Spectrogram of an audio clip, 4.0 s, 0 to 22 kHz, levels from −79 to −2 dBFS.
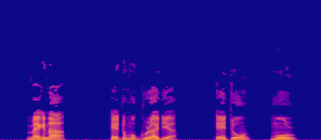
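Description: MP3 compression runs from start to finish. Nothing reaches above 14.2 kHz, and the damage is plainly audible: the speech has a watery, swirling texture, and s sounds break into metallic chirps. The likely cause is an MP3 encoder starved of bits, which fits a low bitrate of around 40 kbps. Short of bits, it cut the treble at a fixed frequency and discarded weak spectral lines, which flicker on and off from frame to frame.

Pre-echo appears from 2.86 to 2.88 s, a short hiss spreading about 21 ms ahead of a sharp attack, which then sounds softened and smeared. The codec spreads its quantisation noise across a whole transform block. Because this attack falls late in its block, noise sized for the loud onset also fills the quiet moment just before it, where nothing masks it.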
